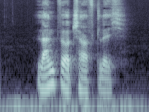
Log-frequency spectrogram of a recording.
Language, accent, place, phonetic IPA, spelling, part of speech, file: German, Germany, Berlin, [ˈlantvɪʁtʃaftlɪç], landwirtschaftlich, adjective, De-landwirtschaftlich.ogg
- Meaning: 1. agricultural 2. agrarian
